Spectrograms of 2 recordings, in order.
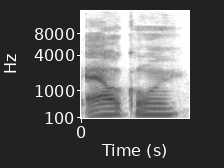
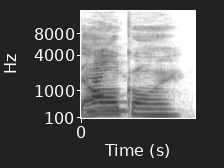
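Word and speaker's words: Alcorn: your ass if they heard you say Al corn it's all corn who says that we do that must be a southern thing huh it's called alorn no it's not that's cuz it's not spelled like that right it's not you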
